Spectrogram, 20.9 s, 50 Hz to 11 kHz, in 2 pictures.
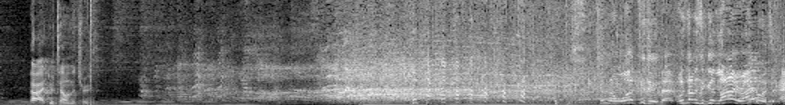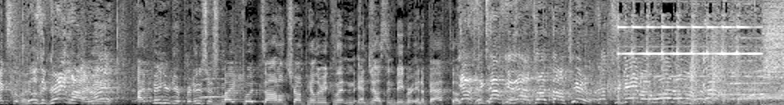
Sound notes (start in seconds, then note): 4.0 laughter; 20.6 cheers and applause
